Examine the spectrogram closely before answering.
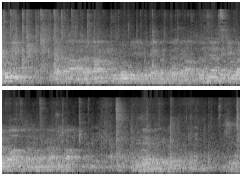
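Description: Several adults chat close by, talking and laughing.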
